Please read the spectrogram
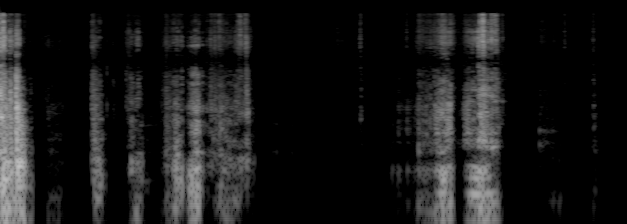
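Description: Irregular knocks and rustles of a wooden bird-breeding cage being handled and opened, the loudest one at the start, a cluster of softer ones after it and a pair of rustles near the end.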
